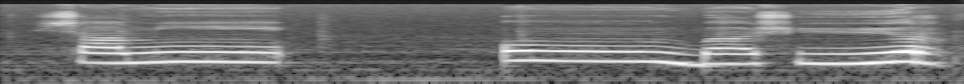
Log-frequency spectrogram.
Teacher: apabila nun sukun bertemu ba maka berubah menjadi bunyi mim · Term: Iklab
